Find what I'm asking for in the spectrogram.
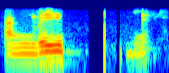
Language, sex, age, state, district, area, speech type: Bodo, male, 30-45, Assam, Kokrajhar, rural, conversation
